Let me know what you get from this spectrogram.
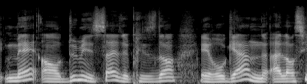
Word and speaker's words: Erdogan: Erdogan, pardon, toujours aussi difficile de le prononcer. – Erdogan.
